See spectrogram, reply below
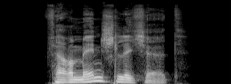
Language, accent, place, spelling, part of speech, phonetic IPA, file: German, Germany, Berlin, vermenschlichet, verb, [fɛɐ̯ˈmɛnʃlɪçət], De-vermenschlichet.ogg
- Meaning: second-person plural subjunctive I of vermenschlichen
